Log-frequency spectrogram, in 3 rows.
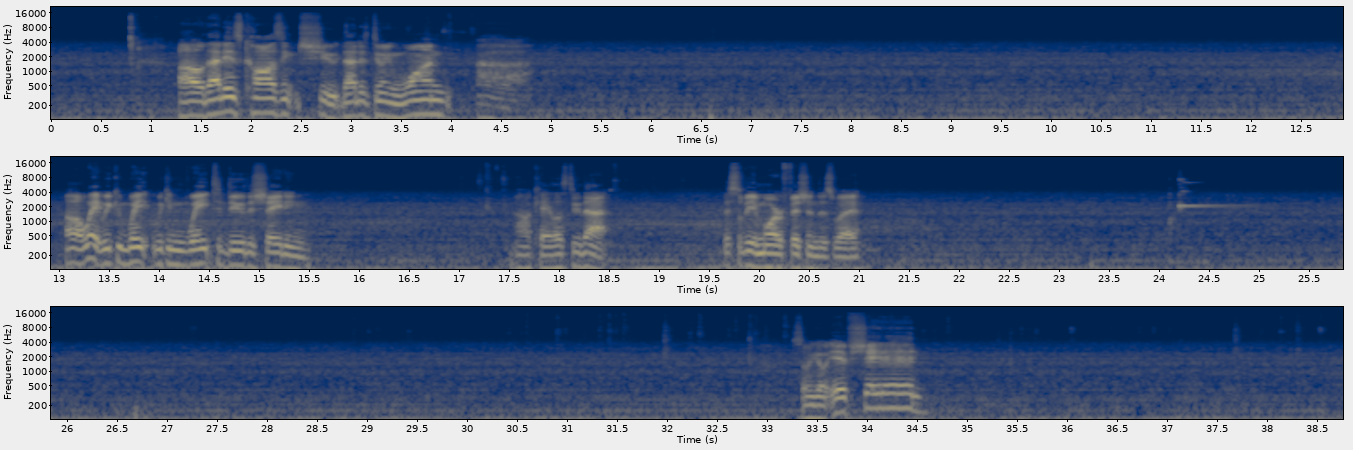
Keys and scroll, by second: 1.2-2.7 typing, 5.0-5.8 typing, 6.8 Escape, 7.5 typing, 11.2-11.6 typing, 13.0-14.1 typing, 15.9 typing, 17.1-19.7 typing, 22.1 typing, 26.9-33.7 typing.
